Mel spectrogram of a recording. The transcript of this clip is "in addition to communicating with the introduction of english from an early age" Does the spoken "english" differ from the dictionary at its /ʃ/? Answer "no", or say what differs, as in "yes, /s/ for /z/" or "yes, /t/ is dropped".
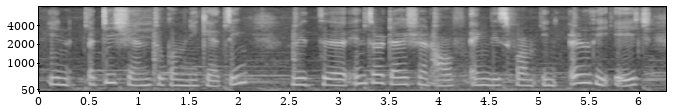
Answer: yes, /s/ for /ʃ/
